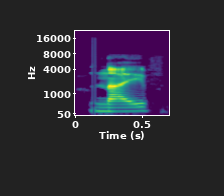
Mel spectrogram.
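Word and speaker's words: knife: यदि एल से पहले और वर्ड के शुरू में के हो तो के साइलेंट होता है। फॉर एग्जांपल के लिए जैसे नाइफ नॉलेज नोक।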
